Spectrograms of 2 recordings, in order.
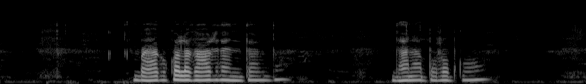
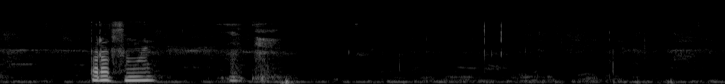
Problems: constant background noise, background conversations at intervals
